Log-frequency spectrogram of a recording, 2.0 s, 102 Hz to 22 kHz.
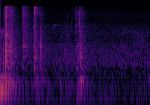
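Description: Clicks from a Sony TC-V715T cassette deck's transport as its buttons are pressed: a quick run of sharp clicks, then one more about a second in, as the tape playback stops and the mechanism changes mode. Faint tape hiss in between.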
